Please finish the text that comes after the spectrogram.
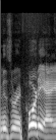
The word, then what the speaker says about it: Misericordiae: It's got a long A at the end.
